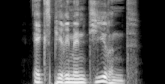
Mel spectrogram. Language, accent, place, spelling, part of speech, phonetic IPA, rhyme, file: German, Germany, Berlin, experimentierend, verb, [ɛkspeʁimɛnˈtiːʁənt], -iːʁənt, De-experimentierend.ogg
- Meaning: present participle of experimentieren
